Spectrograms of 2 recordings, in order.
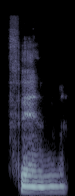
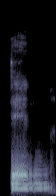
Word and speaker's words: thin: Big, small, fat, thin. The vowel sounds are always quite difficult in English, especially the sound in thin, I think, which is I.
